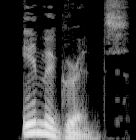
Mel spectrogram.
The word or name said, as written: immigrants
